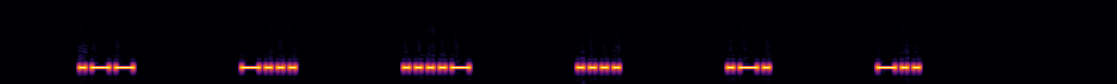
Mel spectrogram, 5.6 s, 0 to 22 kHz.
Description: Morse code, heard as a keyed tone, about 40 wpm, spaced as for 14 wpm, 700 Hz. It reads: WB4HRD
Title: USA Call Signs - 6 Characters - 6x Character Spacing - 40wpm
